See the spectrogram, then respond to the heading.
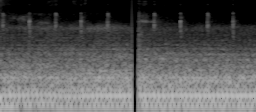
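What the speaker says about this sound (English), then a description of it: "Man, it's crazy traffic." Heavy road traffic with cars and trucks, including a semi gravel truck, a steady rumbling hum from inside a stopped car with a faint repeating tick and a brief dropout midway.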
